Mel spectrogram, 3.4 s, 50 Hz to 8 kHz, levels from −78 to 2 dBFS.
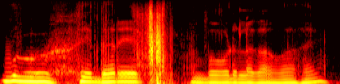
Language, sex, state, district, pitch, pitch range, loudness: Hindi, male, Uttar Pradesh, Saharanpur, 130 Hz, 120-150 Hz, -18 LUFS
